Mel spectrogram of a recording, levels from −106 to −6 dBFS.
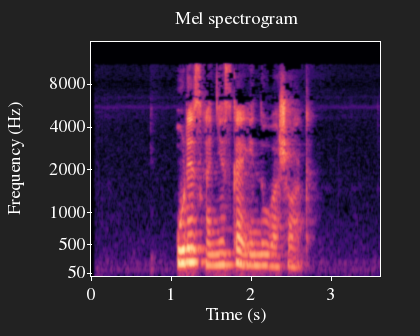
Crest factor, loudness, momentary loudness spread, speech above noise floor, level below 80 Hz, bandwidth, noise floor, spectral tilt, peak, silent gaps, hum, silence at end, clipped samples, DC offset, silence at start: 20 dB; -19 LUFS; 13 LU; 49 dB; -64 dBFS; 11.5 kHz; -69 dBFS; -4.5 dB/octave; -2 dBFS; none; none; 0.9 s; under 0.1%; under 0.1%; 1.05 s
